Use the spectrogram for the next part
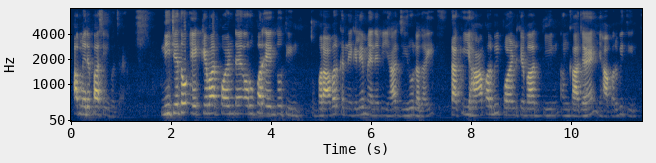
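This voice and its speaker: This high-pitched, fairly bright male voice belongs to a math teacher working through arithmetic at the board, tired and sweating as he asks and answers his own questions. His intonation stays fairly even, his speed is normal, and the recording is muffled.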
